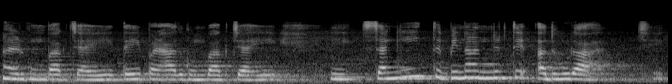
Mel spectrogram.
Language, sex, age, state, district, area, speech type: Maithili, female, 18-30, Bihar, Madhubani, urban, spontaneous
